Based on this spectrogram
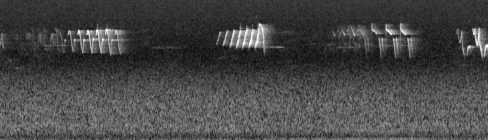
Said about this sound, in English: There is that American Red Start.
